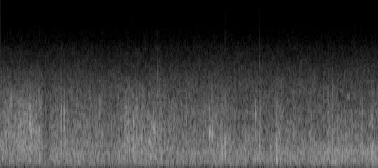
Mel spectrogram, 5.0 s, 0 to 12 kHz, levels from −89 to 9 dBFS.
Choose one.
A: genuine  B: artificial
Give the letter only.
B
